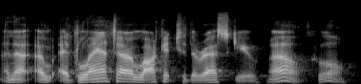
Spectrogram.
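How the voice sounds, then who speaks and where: A middle-aged man with a very bright, pressing voice, slightly low and edged with creak. He interviews casually, reminiscing with jokey, drawn-out emphasis.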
